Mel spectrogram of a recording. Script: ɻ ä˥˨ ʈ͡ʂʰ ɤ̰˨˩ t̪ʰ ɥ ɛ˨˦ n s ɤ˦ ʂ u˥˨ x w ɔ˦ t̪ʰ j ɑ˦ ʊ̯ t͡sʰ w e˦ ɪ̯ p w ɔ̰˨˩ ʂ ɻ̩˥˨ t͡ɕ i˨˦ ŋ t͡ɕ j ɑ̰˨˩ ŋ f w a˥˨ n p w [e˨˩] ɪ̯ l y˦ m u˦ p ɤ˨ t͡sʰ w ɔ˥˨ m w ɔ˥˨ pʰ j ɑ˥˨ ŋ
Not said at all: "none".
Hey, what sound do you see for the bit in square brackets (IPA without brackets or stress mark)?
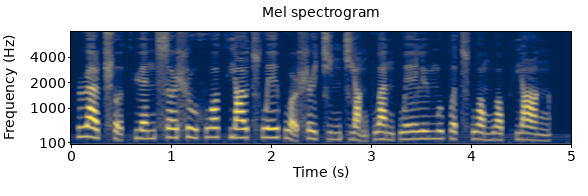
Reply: e˦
